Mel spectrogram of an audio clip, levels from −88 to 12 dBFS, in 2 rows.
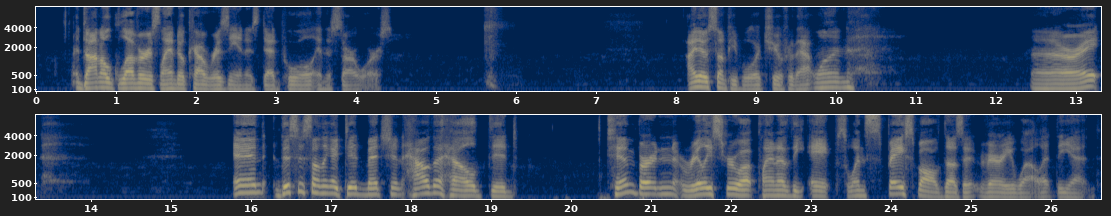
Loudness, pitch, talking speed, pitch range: -26 LUFS, 125 Hz, 115 wpm, 115-150 Hz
